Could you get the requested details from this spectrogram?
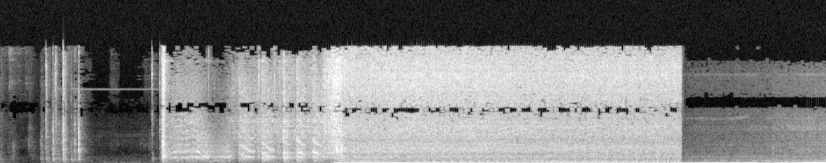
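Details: Tahoe after an oil pressure problem was repaired with new parts fitted: the starter cranks briefly, then the engine catches and settles into a steady, even idle with no knocks or misses; normal start and idle.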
